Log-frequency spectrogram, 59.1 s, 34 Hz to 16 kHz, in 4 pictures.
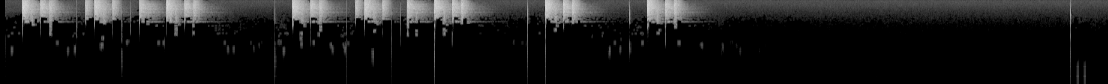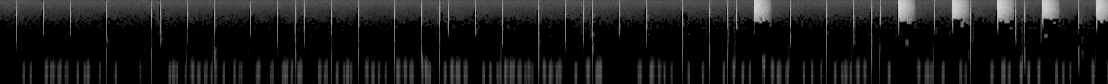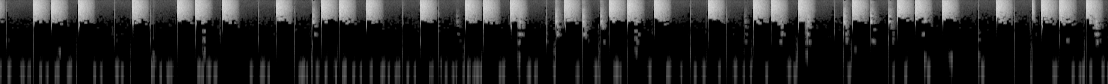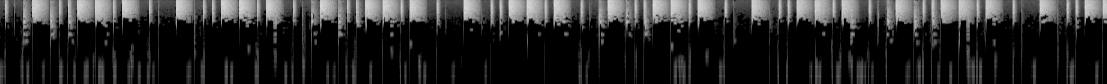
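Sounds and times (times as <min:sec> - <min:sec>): drum machine fast low beat: 0:00.1 - 0:02.7, 0:03.7 - 0:06.3, 0:15.0 - 0:59.0.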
